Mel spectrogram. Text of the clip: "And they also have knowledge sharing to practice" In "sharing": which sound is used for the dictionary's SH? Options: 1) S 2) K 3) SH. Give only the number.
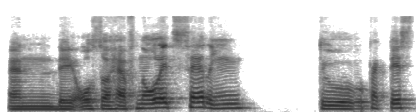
1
